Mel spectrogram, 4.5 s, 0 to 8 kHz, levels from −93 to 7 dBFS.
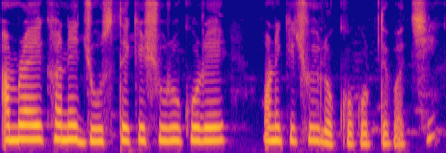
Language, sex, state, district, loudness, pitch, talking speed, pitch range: Bengali, female, West Bengal, Cooch Behar, -15 LUFS, 255 Hz, 150 wpm, 245-275 Hz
